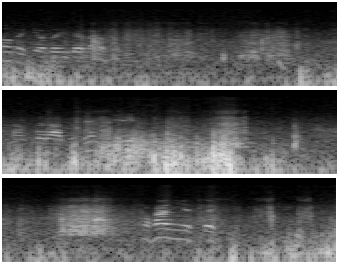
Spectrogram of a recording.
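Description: Indistinct voices of people talking at a distance, with wind rumbling on the microphone. The loudest moment is a gust of wind about five seconds in.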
